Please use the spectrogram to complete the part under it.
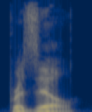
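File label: "brazil", English; gcompris; geography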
